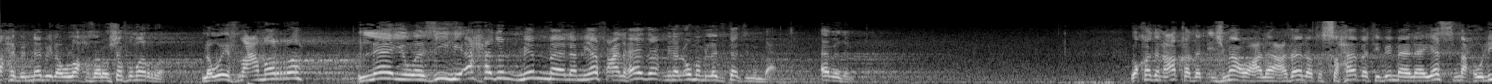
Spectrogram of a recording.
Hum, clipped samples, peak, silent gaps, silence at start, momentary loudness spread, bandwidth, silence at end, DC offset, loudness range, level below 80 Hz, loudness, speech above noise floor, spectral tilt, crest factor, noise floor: none; under 0.1%; -2 dBFS; none; 0 s; 14 LU; 8 kHz; 0 s; under 0.1%; 10 LU; -48 dBFS; -16 LUFS; 23 dB; -4.5 dB/octave; 14 dB; -38 dBFS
